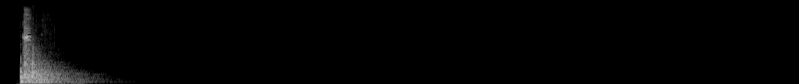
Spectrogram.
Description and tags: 42 hn duckexplodes
Duck explodes. Made with a paper cup, liquid in a bottle and fake duck sound.
explosion, cartoon, duck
